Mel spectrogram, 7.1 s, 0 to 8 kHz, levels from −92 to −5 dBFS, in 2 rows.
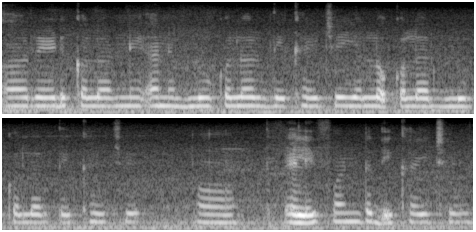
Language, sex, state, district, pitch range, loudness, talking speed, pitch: Gujarati, female, Gujarat, Gandhinagar, 215-225 Hz, -20 LUFS, 160 wpm, 220 Hz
